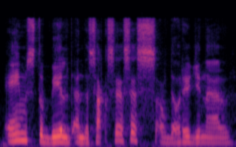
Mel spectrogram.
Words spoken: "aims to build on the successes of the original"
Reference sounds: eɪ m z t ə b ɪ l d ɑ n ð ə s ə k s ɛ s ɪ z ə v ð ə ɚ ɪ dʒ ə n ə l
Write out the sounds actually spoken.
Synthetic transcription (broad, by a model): eɪ m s t ə b ɪ l d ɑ n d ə s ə k s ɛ s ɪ s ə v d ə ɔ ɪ dʒ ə n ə l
